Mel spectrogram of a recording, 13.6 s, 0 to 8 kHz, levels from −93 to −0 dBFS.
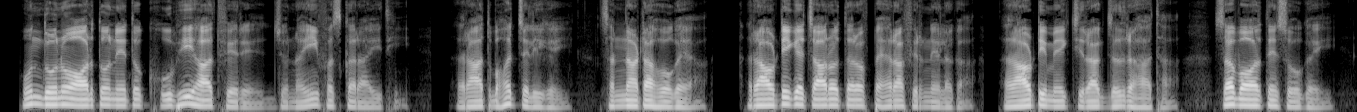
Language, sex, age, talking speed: Hindi, male, 20-39, 170 wpm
